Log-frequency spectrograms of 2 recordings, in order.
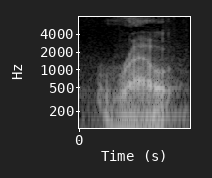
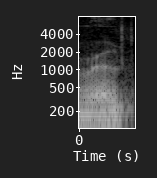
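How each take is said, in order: First: Route rhyming with "out"; regional pronunciation. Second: Said in the usual way. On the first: Shown as a demonstration. Town official showing how they said it down there, route as "rowt". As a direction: say route with an "ow" vowel. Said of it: "they would say route instead of route". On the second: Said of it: "instead of route".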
